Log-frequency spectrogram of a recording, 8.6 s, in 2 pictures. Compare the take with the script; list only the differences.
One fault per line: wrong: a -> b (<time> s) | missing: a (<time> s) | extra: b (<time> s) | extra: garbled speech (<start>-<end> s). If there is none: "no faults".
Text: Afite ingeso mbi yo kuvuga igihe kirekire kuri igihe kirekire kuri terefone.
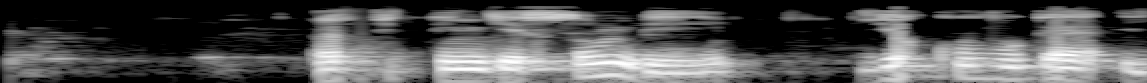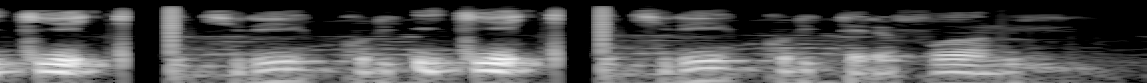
no faults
